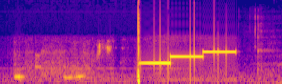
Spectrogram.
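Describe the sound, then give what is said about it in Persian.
A sharp click is followed by three steady telephone tones, each a step higher than the last, after a listener's call to a radio phone-in show disconnects. “فکر میکنم قطع شد”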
